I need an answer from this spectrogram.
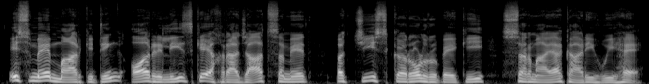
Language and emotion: Urdu, neutral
